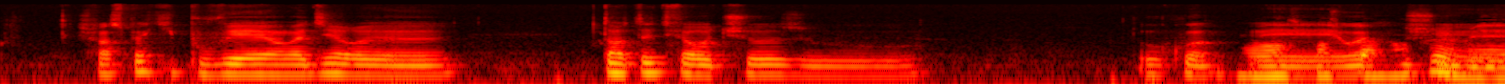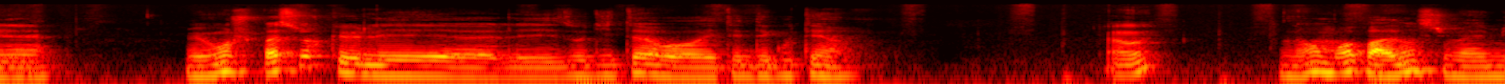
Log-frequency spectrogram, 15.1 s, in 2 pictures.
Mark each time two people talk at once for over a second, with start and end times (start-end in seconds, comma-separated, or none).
6.2-7.7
